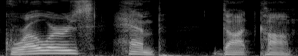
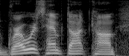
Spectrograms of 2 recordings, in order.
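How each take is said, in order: First: Slow, carefully spelled out; over enunciating. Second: Said in the usual way. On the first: Shown as a demonstration. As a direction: say each word slowly and clearly. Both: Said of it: "I'm gonna say it very slowly for you".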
